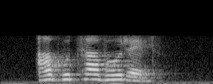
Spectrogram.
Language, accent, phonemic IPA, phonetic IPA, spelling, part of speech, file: Armenian, Eastern Armenian, /ɑɡut͡sʰɑvoˈɾel/, [ɑɡut͡sʰɑvoɾél], ագուցավորել, verb, Hy-ագուցավորել.ogg
- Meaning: to groove, match, rabbet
